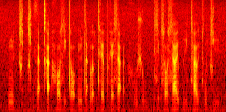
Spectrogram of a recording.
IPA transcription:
ɲʊ˦ʔt͡ɕɪ˦ʔ t͡ɕɪ˦ʔθä˦ʔkʰä˦ʔhɔ˦ zḭ˦˨tɔ˦ ʔĩ˦tä˦ʔ lɔ̰˦˨tʰɛ˦pʰɛ˨sä˦ʔ | hu˨ʃṵ˦˨ | zɪ˦ʔzɔ˨ za˦ɪ̯pi˨ tʰa˦ʊ̯tʰu˦t͡ɕi˨

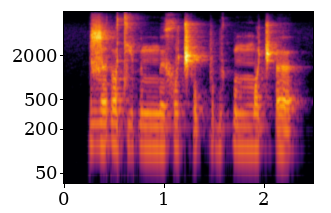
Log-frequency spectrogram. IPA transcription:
ɮəɗɔtʲœ ɓømːøxo t͡ʃʼopːəbə k͡pəmːɔ t͡ʃʼœ

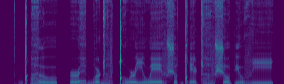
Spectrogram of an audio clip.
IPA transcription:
ǃʼa̤luː | ɹɛ̤ boɖa̤vŋ͡ǃɔ̤wɹiː weːvʃoǃʼeː ʈa̤v ʃopʲuː viː

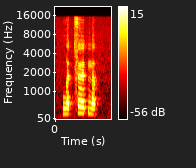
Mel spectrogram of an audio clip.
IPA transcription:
wɐ˨t̚fœː˧t̚ ŋɐ˨p̚

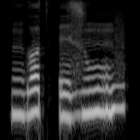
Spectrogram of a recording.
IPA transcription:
ŋɡʌt͡sʼe zũv

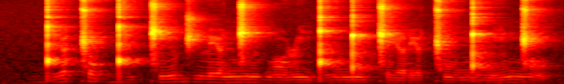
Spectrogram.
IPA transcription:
ɡ͡ǃɪɐ̯ǁo ɡ͡ǃi ǁĩld͡ʒileɐ̯ŋ͡ǁĩl ɡɔ̃ɹĩɡ͡ǃɔ̃lŋ͡ǃũ ǁeɐ̯ɾeɐ̯ǁũlŋ͡ǃõl ĩlŋ͡ǁɔ̃

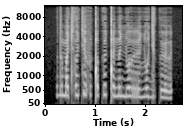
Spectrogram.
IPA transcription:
dɘmacʰə cefʏǃəkɘ ǃenɘ ɲol rʏʎo ɟɘkʏl

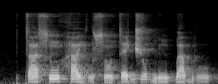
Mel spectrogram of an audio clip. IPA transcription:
ta˧sũ˦ ha˦˨ju˨sɔ̃˨tɛ˨˦ d͡ʒo˦˨bĩ˨ ɡ͡ba˧bu˧

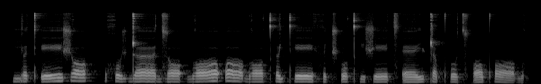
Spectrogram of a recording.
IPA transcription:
jətʼeːʃɔ | xoʒɖɐːd͡zɔːʔ ɡɔːʔɔː ɡɔːt̪ʰəjt̪ʰeːhə t͡ʃʼot̪ʰi ʃeːt͡sʼɛːjʈɐ pʰot͡sʼɔpʰɔːɡ

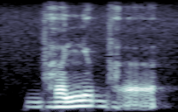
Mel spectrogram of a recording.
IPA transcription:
bʱənʲɯ bʱə̰

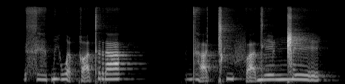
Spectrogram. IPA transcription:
sɛ̤ɓi wḭqa̰tra | dʱa̰ǀʰi fa̰djiɭ ŋ͡ǁe

